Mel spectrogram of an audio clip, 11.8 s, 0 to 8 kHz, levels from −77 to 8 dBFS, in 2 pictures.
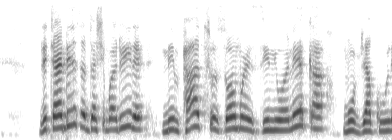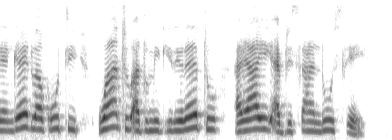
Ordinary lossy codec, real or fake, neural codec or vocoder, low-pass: Opus, 32 kbps; fake; codec, 16 kHz, 2 kbps, X-Codec, HuBERT features, trained on LibriSpeech; 7.2 kHz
